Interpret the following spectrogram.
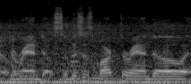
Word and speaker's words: Durando: Mark how do you say your last name durando durando so this is Mark durando and uh he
